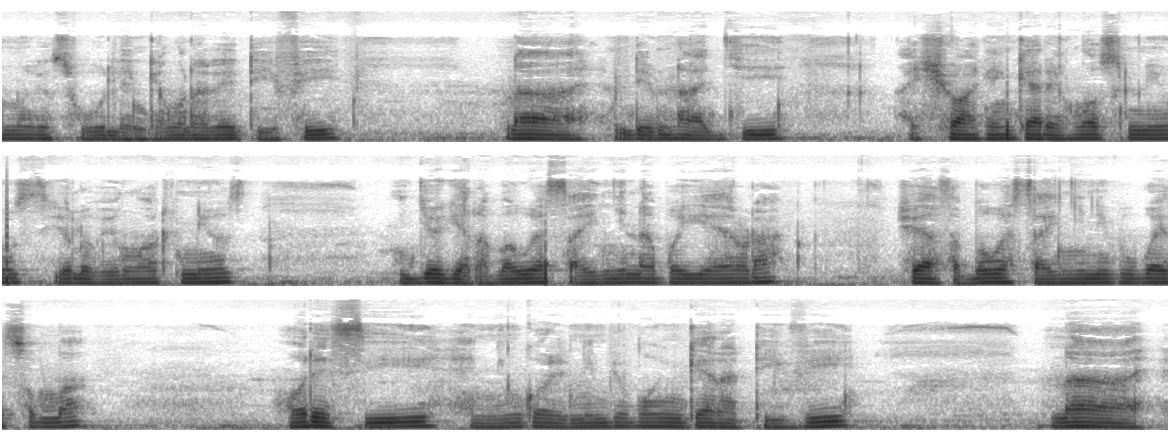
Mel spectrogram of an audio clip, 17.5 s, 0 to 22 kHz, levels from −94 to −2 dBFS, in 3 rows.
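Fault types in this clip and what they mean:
Loud pop: Sudden voltage spikes, likely from a switch or static. Three sharp pops jump well above the speech at 5.0, 5.9 and 8.6 s.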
